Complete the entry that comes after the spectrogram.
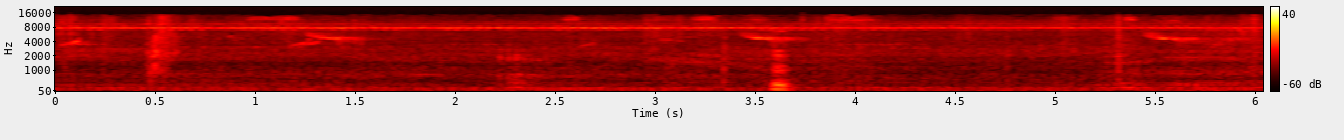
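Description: A few faint high bird chirps, each a short downward call, over a steady low hum, with one brief loud low sound a little past halfway.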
